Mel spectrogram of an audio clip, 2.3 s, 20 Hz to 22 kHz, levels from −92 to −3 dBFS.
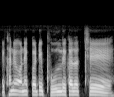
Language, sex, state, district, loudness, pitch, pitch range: Bengali, male, West Bengal, Alipurduar, -17 LUFS, 135 Hz, 125-140 Hz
